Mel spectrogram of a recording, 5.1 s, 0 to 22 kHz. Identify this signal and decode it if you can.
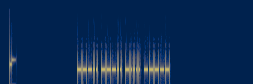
Morse code, heard as a keyed tone, about 44 wpm, 700 Hz. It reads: 8860
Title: Numbers - 4-Digit 45wpm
